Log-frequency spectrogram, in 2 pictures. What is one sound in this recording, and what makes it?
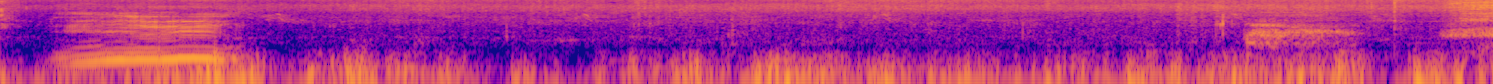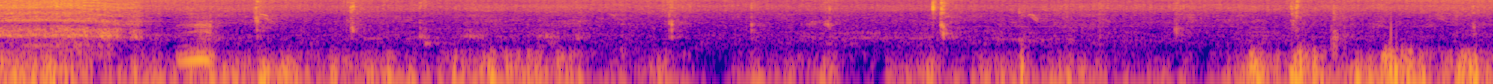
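Fresh leaves rustle and snap in a man's hands.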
